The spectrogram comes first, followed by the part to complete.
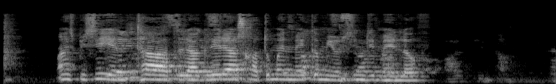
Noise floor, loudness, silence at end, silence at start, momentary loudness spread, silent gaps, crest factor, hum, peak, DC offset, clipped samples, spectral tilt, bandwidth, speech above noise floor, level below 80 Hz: -52 dBFS; -20 LUFS; 0 s; 0.05 s; 11 LU; none; 18 dB; none; -2 dBFS; under 0.1%; under 0.1%; -3.5 dB/octave; 11.5 kHz; 33 dB; -62 dBFS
